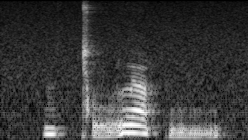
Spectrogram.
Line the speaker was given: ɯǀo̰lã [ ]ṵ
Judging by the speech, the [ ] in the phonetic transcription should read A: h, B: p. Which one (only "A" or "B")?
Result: B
